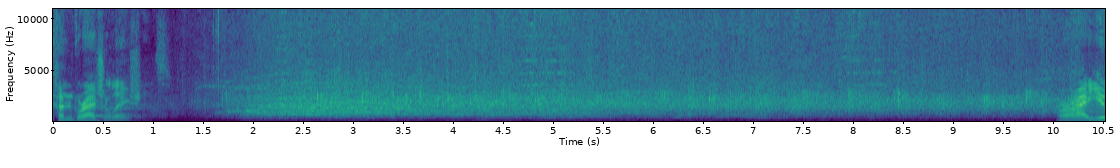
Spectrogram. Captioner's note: cheering and Applause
